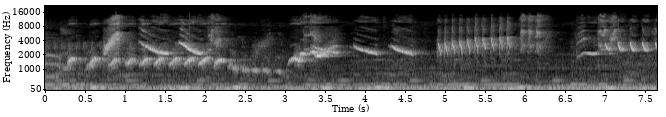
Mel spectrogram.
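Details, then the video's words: White-eye (kapas tembak) from Medan in varied 'ngeroll' song: quick chirping runs and downslurred whistles, then a buzzy high rattle and a final short trill, over a low steady hum. "KAPAS TEMBAK MEDAN GACOR ISIAN SUARA PEDAS NGEROLL SPEED NEMBAK EDAN"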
